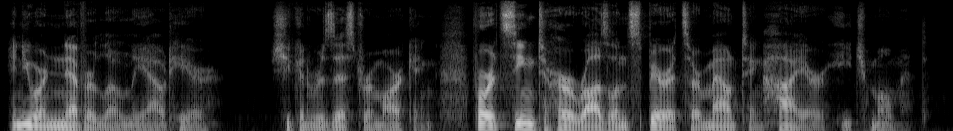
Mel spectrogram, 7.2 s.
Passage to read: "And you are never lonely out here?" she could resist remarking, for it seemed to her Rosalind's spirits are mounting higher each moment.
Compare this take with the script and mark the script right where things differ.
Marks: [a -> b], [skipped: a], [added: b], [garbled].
"And you are never lonely out here?" she could resist remarking, for it seemed to her Rosalind's spirits are mounting higher each moment.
